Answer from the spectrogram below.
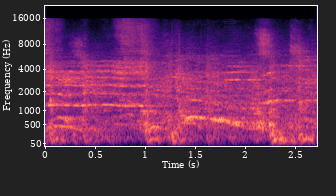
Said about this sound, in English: Oh, big splash into the corner.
